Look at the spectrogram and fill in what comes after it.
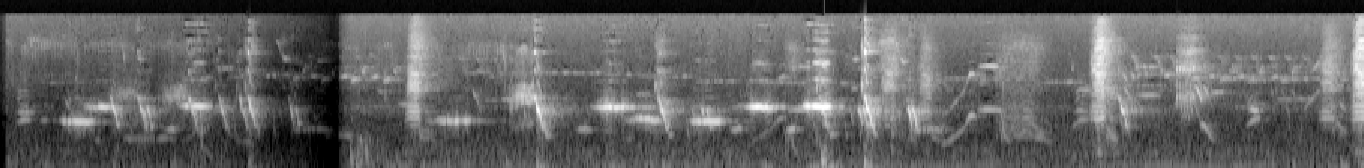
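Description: Birds singing and calling: clear whistled notes mixed with short chirps and squawks, with a brief break about two seconds in.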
